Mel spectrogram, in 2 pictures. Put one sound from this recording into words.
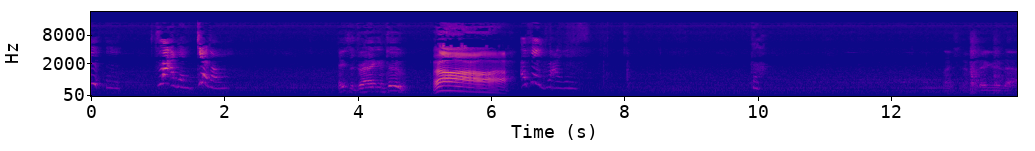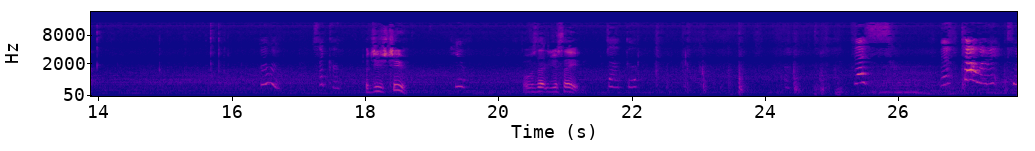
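A little girl talks and squeals close by.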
